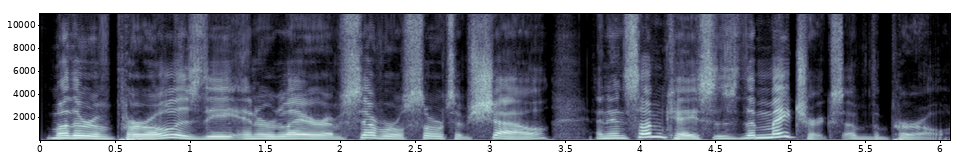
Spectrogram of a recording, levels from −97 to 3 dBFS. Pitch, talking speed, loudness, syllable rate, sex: 175 Hz, 210 wpm, -16 LUFS, 4.8 syllables/s, male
